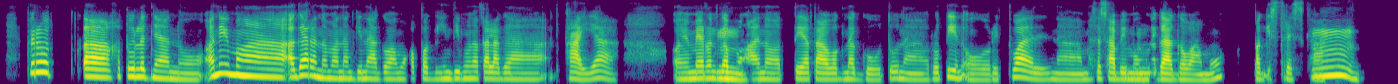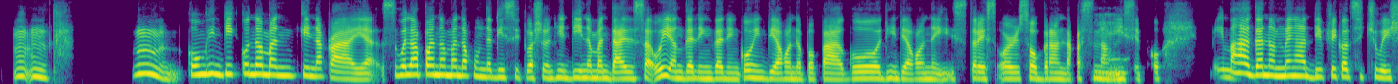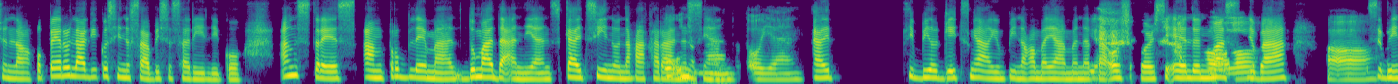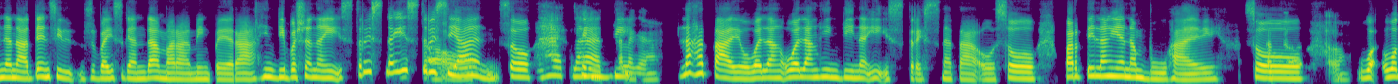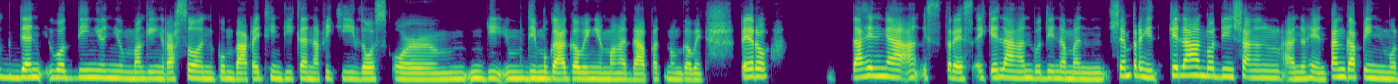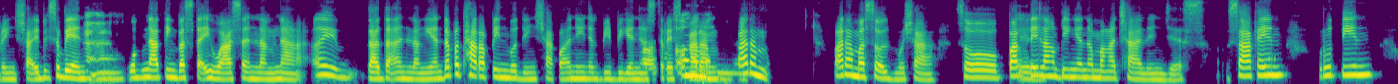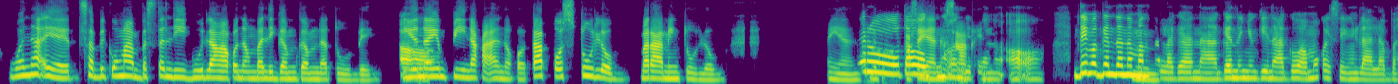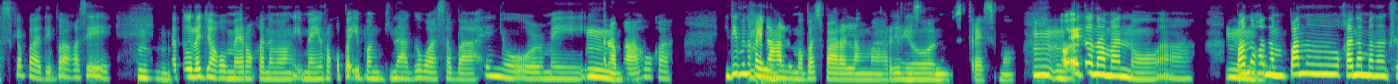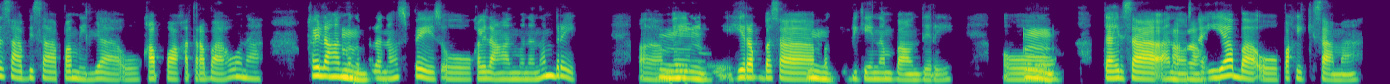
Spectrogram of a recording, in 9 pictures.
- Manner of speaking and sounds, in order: laughing while speaking: "Yeah"; fan
- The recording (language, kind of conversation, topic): Filipino, podcast, Ano ang ginagawa mo kapag sobrang stress ka na?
